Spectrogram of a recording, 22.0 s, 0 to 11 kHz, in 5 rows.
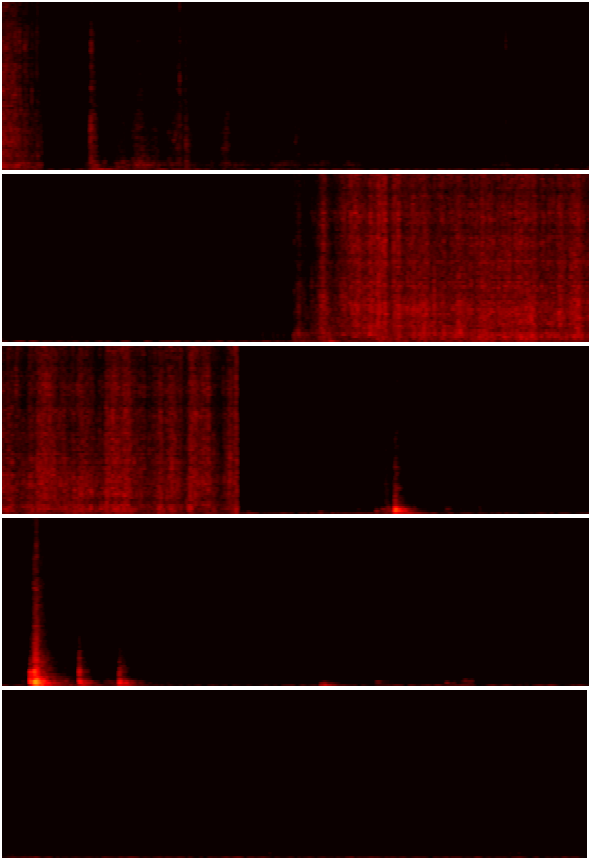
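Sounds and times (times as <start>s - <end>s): tissue paper crinkling: 0.0s - 2.3s, 6.6s - 10.6s.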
